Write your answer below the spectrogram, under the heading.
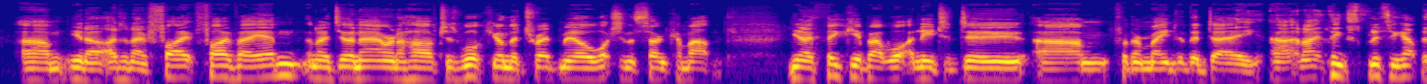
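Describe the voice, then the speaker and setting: A man with a London accent talks at a fairly quick pace, his pitch medium. His tone is bright and sharp, his intonation monotone and flat. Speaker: business executive. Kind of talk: interview conversation. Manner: halting, many fillers.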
